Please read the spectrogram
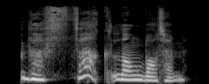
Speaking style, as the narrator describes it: she gasped

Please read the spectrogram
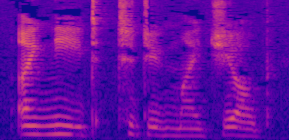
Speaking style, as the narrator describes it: he growled

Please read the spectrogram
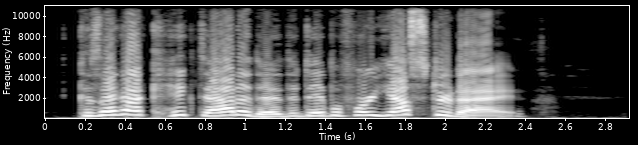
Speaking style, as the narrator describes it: Barney shouted

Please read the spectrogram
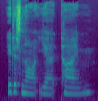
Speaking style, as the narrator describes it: The earth whispers

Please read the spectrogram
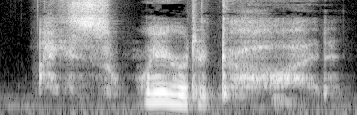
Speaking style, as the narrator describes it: Wei Ying whispers again, practically vibrating out of his skin

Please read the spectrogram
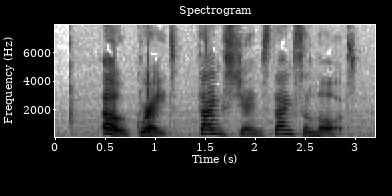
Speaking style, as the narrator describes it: Sirius yells to James's back

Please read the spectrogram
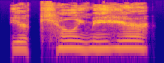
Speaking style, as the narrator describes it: Tony moaned

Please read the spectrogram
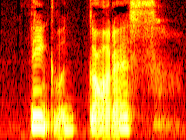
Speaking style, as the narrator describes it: Neil grumbled

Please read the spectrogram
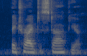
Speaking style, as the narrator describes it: Ronan said thickly

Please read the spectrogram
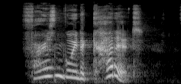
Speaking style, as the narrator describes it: insists

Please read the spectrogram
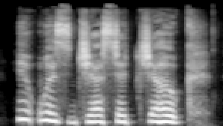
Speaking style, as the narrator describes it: Steve whined

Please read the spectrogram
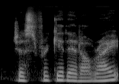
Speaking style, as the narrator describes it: Sam murmured against his temple

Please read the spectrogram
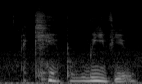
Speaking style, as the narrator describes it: Kusanagi had hissed at him

